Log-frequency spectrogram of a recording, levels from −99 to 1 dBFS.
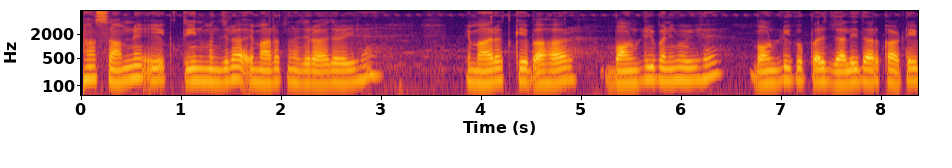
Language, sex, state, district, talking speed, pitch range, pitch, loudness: Hindi, male, Bihar, East Champaran, 150 wpm, 120-145 Hz, 130 Hz, -18 LUFS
